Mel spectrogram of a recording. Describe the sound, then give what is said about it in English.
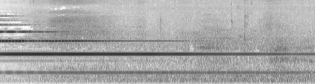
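A bell is struck once and its clear, ringing tone sustains and slowly fades over several seconds, heard against a steady background murmur of room noise. “Just gonna hear a little bit of the bell.”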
